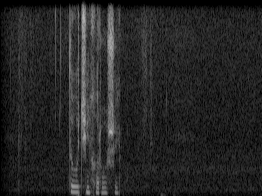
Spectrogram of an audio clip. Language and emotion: Russian, sad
